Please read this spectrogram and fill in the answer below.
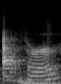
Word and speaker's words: Ether: next up a little vintage is the name ether spelled e-t-h-e-r this one's derived from the persian ester meaning star then for a great sibling name to ether i have erla spell and this one also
